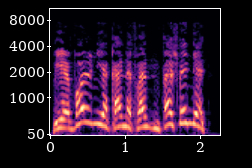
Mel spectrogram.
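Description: A man reading aloud as a hostile peasant woman who curtly shouts strangers away. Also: extremely high pitch, animated, moderate pace, dry recording, lo-fi sound, voice pushed up. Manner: curt, shouting from above.

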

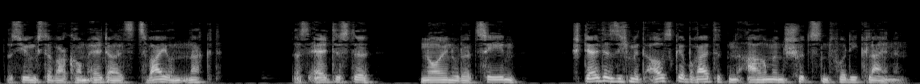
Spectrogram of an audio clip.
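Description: A man narrating an audiobook in an expressive, measured way. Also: lowish voice, husky, dry recording, dull audio.

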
